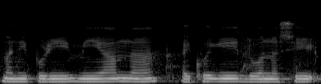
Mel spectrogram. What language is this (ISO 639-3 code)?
mni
